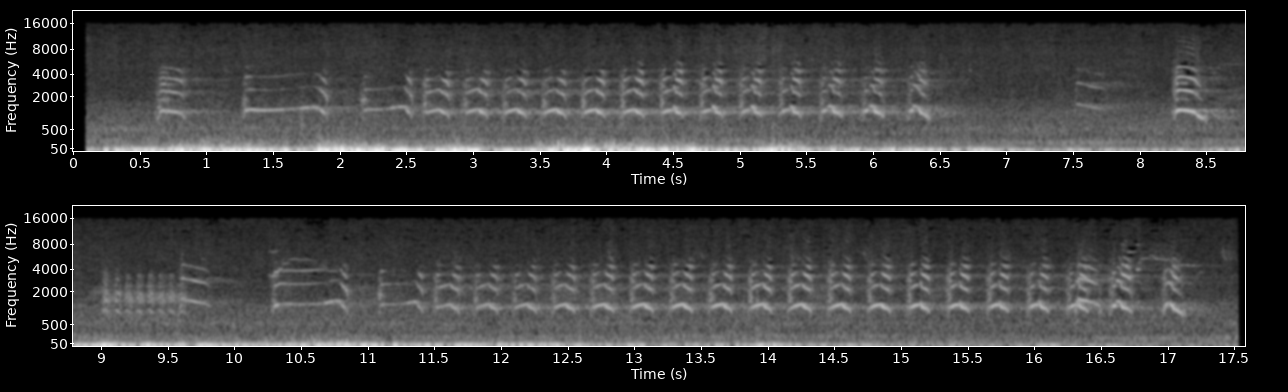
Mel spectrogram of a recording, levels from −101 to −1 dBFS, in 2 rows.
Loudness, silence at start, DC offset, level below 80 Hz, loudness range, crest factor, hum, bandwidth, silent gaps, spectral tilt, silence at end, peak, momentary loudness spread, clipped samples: -33 LUFS; 0.1 s; under 0.1%; -28 dBFS; 7 LU; 18 dB; none; 5.8 kHz; none; -4 dB/octave; 0.45 s; -2 dBFS; 17 LU; under 0.1%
